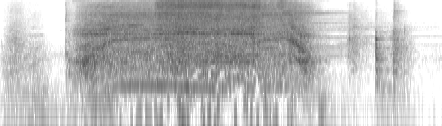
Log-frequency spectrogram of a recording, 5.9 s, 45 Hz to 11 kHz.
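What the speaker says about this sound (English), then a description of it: "I'll just perform a 45 degree mitre cut." A Milwaukee Fuel 184mm (7 1/4 inch) sliding compound mitre saw spins up loudly and makes a 45-degree mitre cut, a steady whining cut of about three seconds that winds down, followed by a couple of short clunks.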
